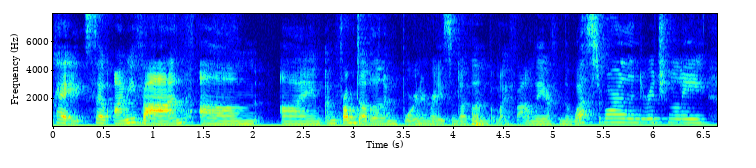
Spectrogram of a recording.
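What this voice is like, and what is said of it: South County Dublin Irish accent. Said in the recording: “a South County Dublin accent ... another kind of like dialect in the Irish accent ... I even heard it in my own voice”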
